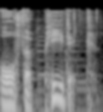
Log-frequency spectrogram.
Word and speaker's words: orthopedic: 骨科咧，我哋叫做 orthopedic，呢个相对容易嘅 orthopedic。 author 其实听落去咧系同作家一样，author 一样发音。跟住 pedic，orthopedic。咁呢个就系骨科。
